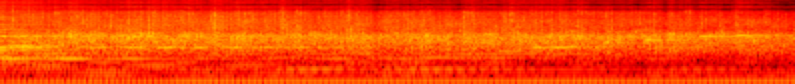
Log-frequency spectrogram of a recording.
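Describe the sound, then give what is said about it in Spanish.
An audience applauds in a steady, unbroken wash of clapping that holds at a fairly loud, even level throughout, with no voices standing out above it. “El aplauso.”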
